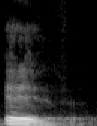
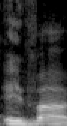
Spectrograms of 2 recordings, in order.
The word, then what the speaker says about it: Ève: Ainsi, Ève, qui se prononce, donc, on a l'habitude ici de dire Eva, mais c'est Ève puisque c'est un mot malgache, et elle est donc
